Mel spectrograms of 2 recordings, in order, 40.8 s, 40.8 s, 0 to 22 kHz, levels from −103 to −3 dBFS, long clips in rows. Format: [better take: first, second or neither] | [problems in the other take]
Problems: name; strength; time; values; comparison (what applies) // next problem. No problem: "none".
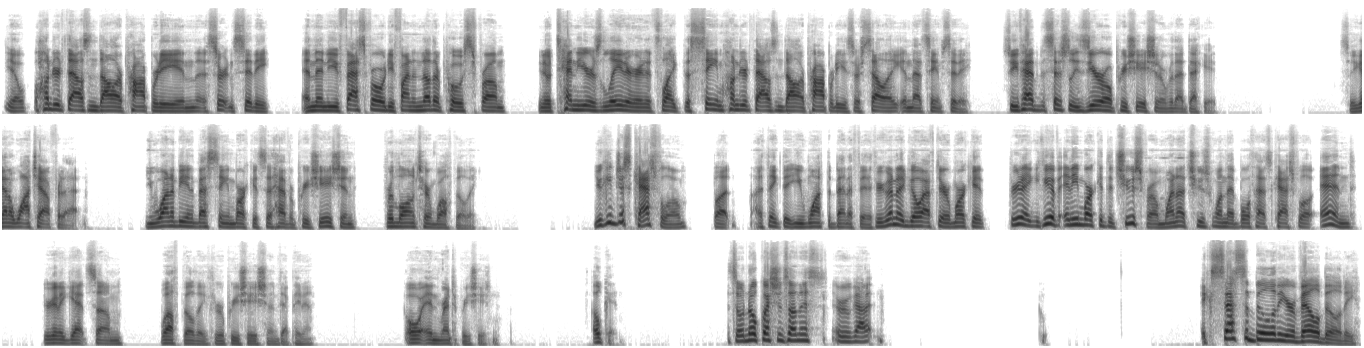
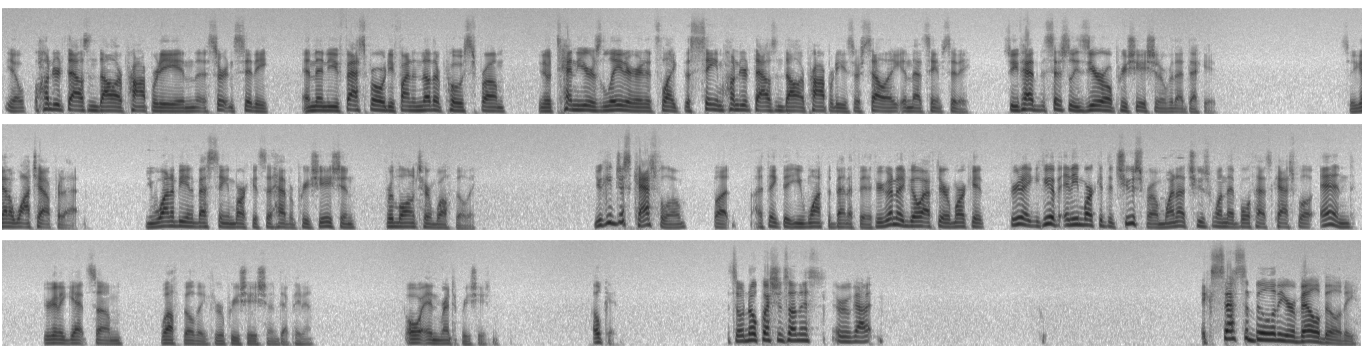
first | hiss; faint; throughout; 25 dB below the speech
